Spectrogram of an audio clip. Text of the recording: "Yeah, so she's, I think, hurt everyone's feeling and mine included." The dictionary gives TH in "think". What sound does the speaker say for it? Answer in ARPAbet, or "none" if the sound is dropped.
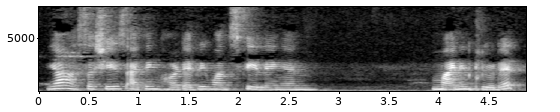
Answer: T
